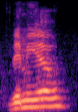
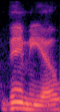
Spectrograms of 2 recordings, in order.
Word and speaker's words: Vimeo: is that the right way to say that vimeo yeah i've never really actually heard anybody pronounce it before yeah it's a much better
